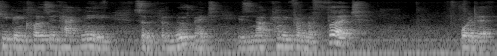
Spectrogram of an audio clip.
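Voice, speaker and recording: A middle-aged man giving measured, technical step-by-step exercise instruction in short phrases. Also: medium pitch, warm tone. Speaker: movement class instructor. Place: large indoor studio with treatment tables. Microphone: far camera microphone. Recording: distant mic, very echoey, noisy room.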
